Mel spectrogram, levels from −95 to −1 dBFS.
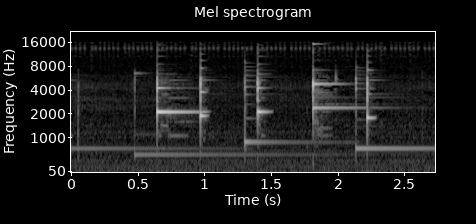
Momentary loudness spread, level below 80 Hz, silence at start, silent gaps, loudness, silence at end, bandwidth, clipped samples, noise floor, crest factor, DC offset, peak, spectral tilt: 9 LU; -74 dBFS; 0.45 s; none; -27 LUFS; 0.2 s; 16.5 kHz; under 0.1%; -55 dBFS; 26 dB; under 0.1%; -6 dBFS; 3 dB/octave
